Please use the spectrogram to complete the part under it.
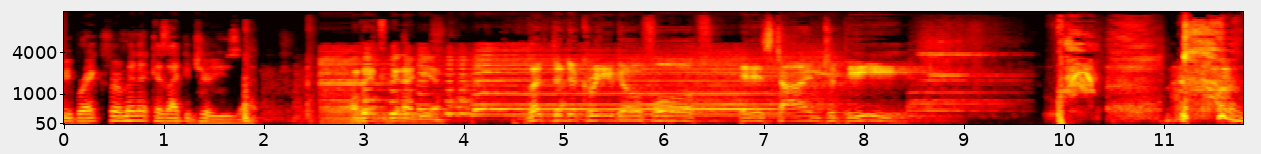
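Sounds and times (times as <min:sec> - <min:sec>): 
speech: 0:00.0 - 0:04.0, 0:04.6 - 0:08.8, 0:11.6 - 0:11.7
steady ringing tone: 0:02.6 - 0:03.6, 0:04.4 - 0:09.7
harsh coughs: 0:09.9 - 0:10.4, 0:11.0 - 0:11.7.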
